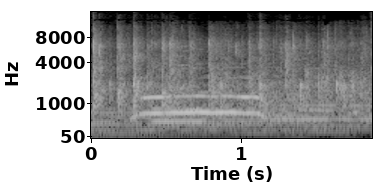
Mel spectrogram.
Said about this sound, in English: That was excellent. Yeah, let's give her another clap.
